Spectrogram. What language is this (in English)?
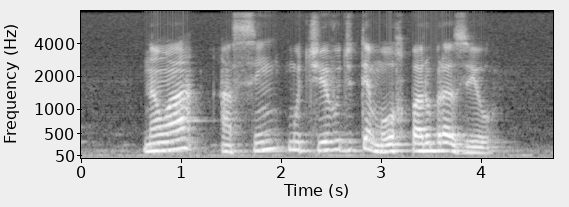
Portuguese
